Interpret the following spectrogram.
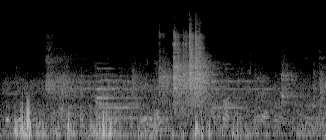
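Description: Indistinct voices of people talking in the background, with a brief burst of hiss about three and a half seconds in.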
